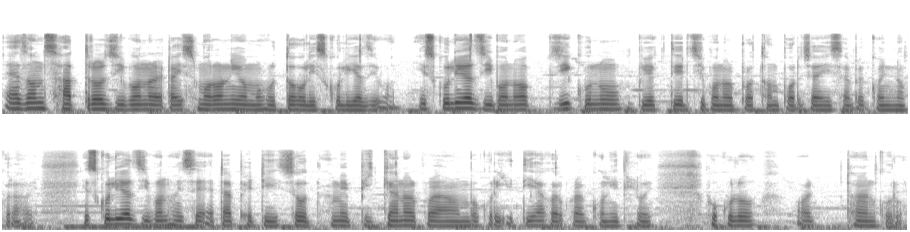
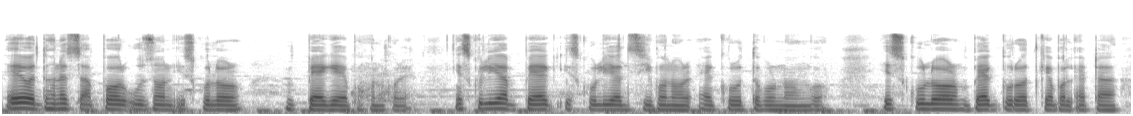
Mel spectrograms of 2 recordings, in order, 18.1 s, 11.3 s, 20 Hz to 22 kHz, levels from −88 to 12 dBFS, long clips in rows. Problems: none marked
